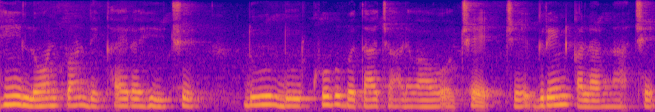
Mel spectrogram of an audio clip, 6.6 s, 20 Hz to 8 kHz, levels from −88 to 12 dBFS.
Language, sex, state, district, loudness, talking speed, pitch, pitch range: Gujarati, female, Gujarat, Gandhinagar, -16 LUFS, 165 wpm, 190 Hz, 180-205 Hz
